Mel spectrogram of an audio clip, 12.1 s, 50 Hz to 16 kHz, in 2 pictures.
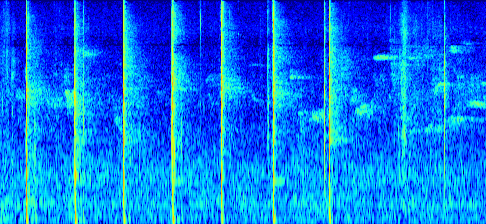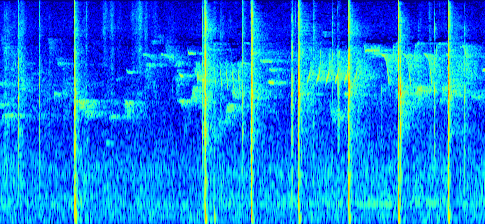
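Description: Sharp, evenly spaced knocks as a Fiskars K40 knife blade is struck and driven into wood, splitting it, about a dozen blows, with faint outdoor ambience and light scraping between.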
